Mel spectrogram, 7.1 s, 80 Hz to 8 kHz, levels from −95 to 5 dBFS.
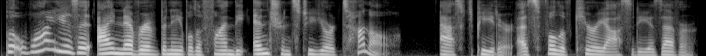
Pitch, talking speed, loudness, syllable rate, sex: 210 Hz, 205 wpm, -20 LUFS, 5.5 syllables/s, female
